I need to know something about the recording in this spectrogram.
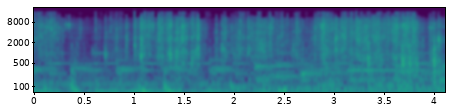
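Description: Thin plastic cellophane bag crinkling and crackling as it is handled and opened, with small pots of glitter taken out of it, over soft background music with sustained notes.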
